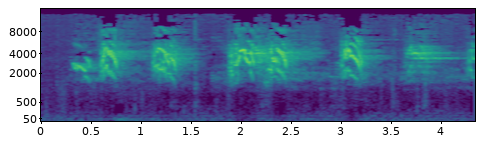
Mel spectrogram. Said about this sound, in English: we've got the songs, or rather the squawks, of the introduced rose ring parakeet, and that's courtesy of recordings from the Mokaule Library at the Cornell Laboratory of Ornithology.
